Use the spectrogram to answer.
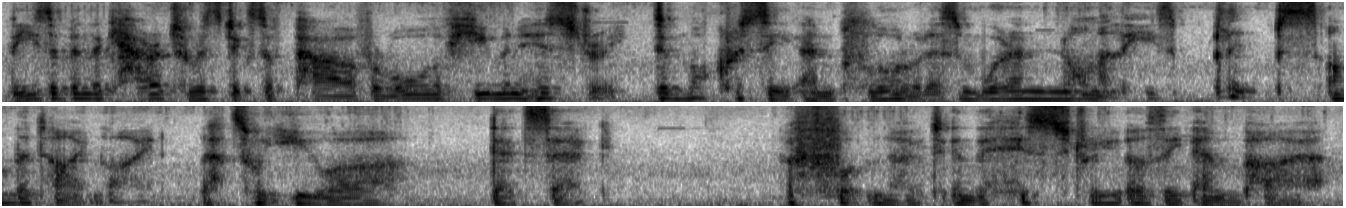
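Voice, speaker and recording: An actor with a British accent playing an arrogant, scornful spy villain in a video game, haughty and condescending. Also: male voice, mid-range voice, normal speed, natural voice. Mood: ominous scorn. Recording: echoey room with clear noise.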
